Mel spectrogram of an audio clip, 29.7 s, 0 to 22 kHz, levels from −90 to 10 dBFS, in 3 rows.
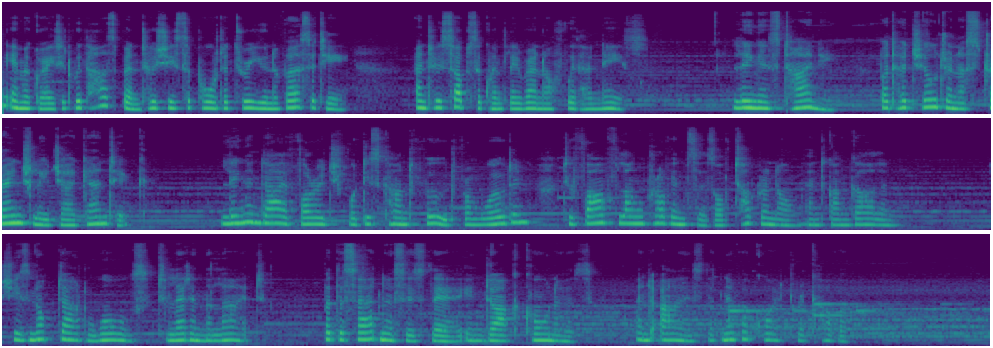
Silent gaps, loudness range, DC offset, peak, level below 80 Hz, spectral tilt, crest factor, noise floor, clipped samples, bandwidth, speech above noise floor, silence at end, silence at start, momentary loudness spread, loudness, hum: none; 6 LU; under 0.1%; -8 dBFS; -74 dBFS; -6 dB/octave; 18 dB; -59 dBFS; under 0.1%; 15.5 kHz; 34 dB; 0 s; 0 s; 15 LU; -26 LUFS; none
